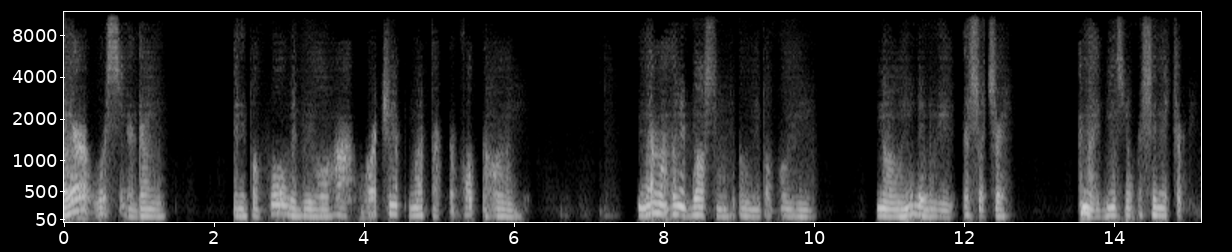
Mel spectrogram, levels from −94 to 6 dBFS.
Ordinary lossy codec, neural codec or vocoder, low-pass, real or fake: Opus, 64 kbps; codec, 44.1 kHz, 0.9 kbps, DAC; 10.8 kHz; fake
